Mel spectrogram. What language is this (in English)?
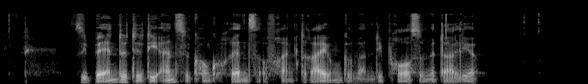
German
